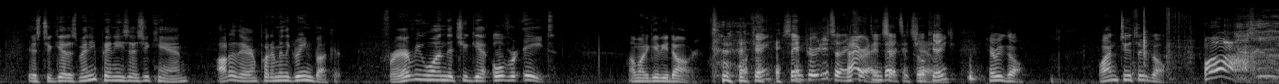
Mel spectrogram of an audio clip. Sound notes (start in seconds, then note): 7.1 laughing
